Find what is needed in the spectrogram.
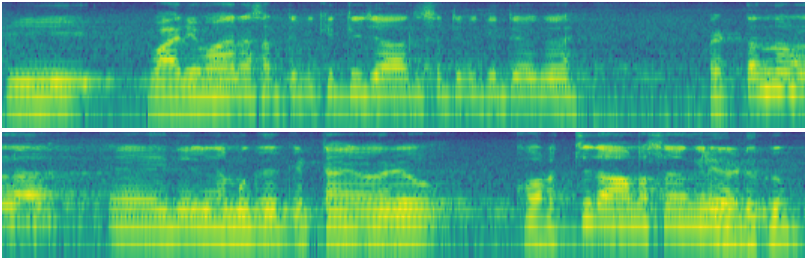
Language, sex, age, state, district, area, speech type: Malayalam, male, 18-30, Kerala, Kottayam, rural, spontaneous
